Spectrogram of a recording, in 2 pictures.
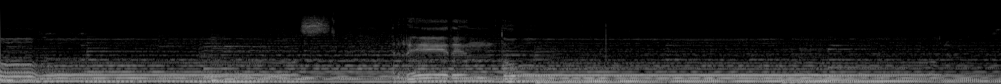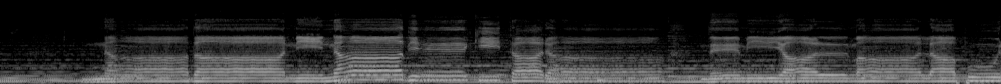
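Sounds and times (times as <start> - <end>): man singing: 0.0 - 9.9, 10.8 - 20.0
classical guitar: 0.0 - 20.0.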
